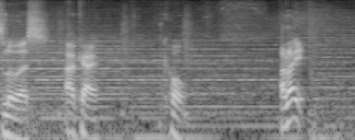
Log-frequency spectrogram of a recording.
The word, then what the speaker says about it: Louis: It's not pronounced Louis, it's Lewis.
